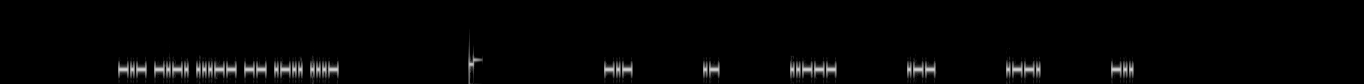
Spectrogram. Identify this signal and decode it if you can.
Morse code, heard as a keyed tone, about 40 wpm, spaced as for 17 wpm, 700 Hz. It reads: KC3MLV KA2WPD
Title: USA Call Signs - 6 Characters - 8x Character Spacing - 40wpm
